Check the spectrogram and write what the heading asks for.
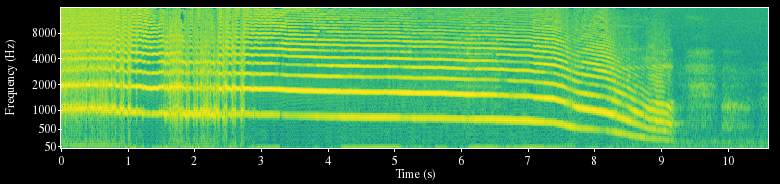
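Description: One long, very loud, high-pitched scream from a voice, held near one pitch for about eight seconds, sagging slightly, then sliding steeply down and cutting off about nine seconds in.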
